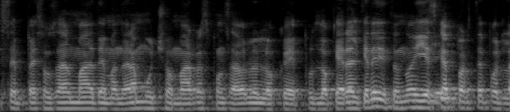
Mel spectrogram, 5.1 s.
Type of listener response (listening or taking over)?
listening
